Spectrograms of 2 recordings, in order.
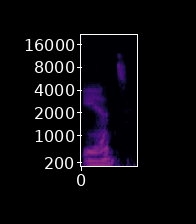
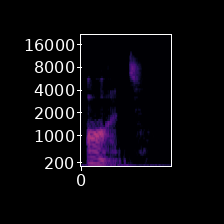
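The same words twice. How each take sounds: First: It is said with a Southern 'ant' vowel. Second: It is said with a broad 'ah' vowel.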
